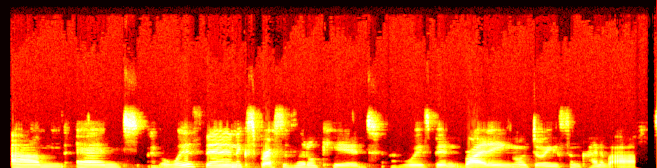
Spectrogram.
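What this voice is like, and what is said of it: Indian Australian accent. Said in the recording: “you might be able to hear from my accent. I am an Australian, I'm an Indian Australian.”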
